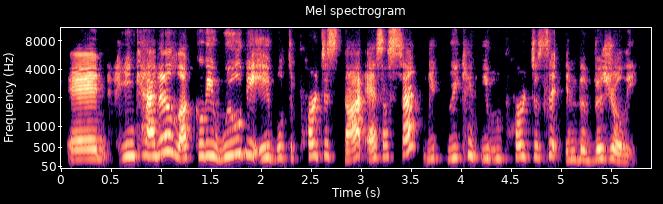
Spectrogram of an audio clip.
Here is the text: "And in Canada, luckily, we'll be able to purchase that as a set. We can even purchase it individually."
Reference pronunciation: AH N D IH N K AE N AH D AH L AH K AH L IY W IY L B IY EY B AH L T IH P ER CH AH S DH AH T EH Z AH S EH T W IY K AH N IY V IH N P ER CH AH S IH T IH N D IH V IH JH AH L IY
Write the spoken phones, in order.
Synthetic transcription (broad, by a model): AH N IH N K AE AH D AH L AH K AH L IY W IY L B IY EY B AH L T IH P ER CH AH S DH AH T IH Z AH S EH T W IY K AH N IY V IH N P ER CH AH S IH T IH N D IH V IH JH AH L IY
